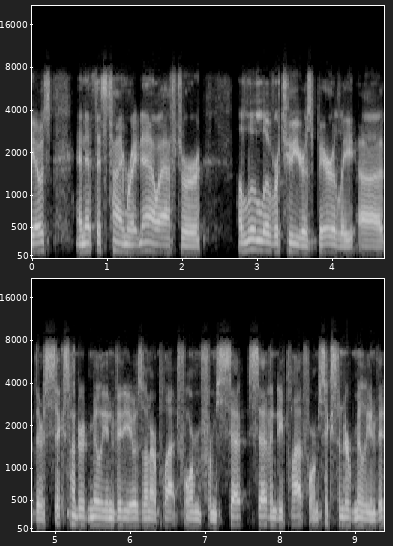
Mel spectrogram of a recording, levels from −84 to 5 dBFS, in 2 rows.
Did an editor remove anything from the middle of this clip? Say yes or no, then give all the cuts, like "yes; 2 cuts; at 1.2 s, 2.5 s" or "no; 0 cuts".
no; 0 cuts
